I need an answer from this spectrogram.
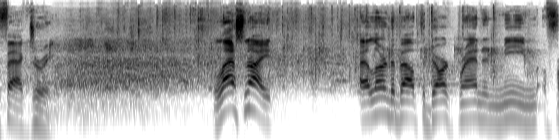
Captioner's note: laughter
